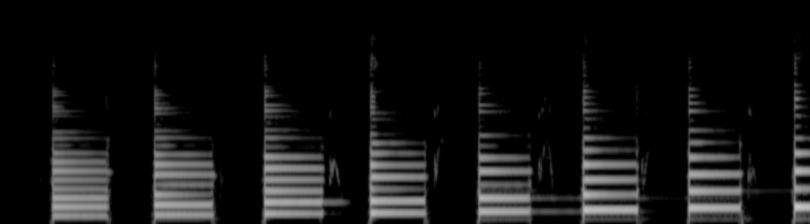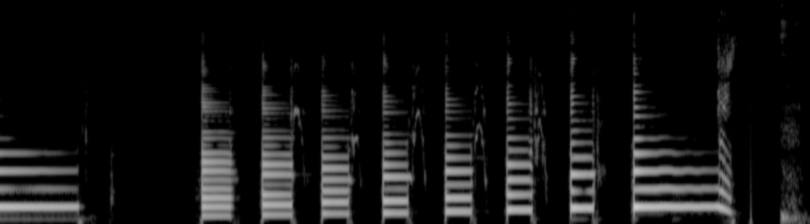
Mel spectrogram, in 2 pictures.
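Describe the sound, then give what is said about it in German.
A C major scale sounded as clean, buzzy synthetic tones: eight separate notes stepping along with pauses between, then a quicker run of notes ending on a longer held tone. No one speaks. “Das war also die C-Dur-Tonleiter.”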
